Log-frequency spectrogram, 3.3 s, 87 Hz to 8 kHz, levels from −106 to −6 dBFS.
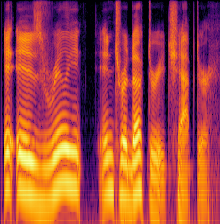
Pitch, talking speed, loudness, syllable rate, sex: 160 Hz, 110 wpm, -16 LUFS, 4.2 syllables/s, male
